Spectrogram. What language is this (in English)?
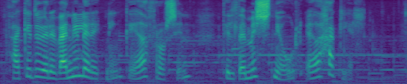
Icelandic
